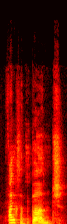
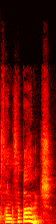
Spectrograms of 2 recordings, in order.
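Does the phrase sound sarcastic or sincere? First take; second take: sarcastic; sincere. First: It is said in a sarcastic, negative tone. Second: It is said in a sincere, grateful tone. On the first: The speaker is not really grateful. "it's a negative and it's a sort of sarcasm thing" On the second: The speaker is genuinely grateful. "And they mean, "Thank you ever so much.""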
